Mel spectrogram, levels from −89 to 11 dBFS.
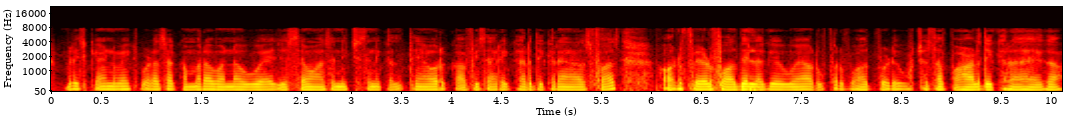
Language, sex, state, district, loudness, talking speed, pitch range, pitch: Hindi, male, Uttarakhand, Uttarkashi, -20 LUFS, 260 wpm, 120-125 Hz, 120 Hz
